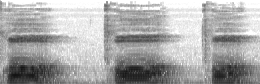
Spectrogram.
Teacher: زبان کا سامنے والا حصہ اور سامنے کے جو دانت ہیں ان کی جڑ، وہاں زبان کو لگایا جائے تو طا ادا ہوتا ہے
